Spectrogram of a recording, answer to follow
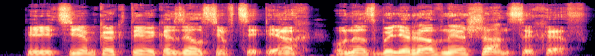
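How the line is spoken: Grumbling. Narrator (Russian): проворчал Ранвиас

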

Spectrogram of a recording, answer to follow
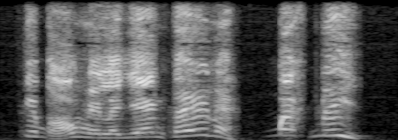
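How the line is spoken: Soldiers shouting together. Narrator (Vietnamese): Mười mấy tên lính hò hét

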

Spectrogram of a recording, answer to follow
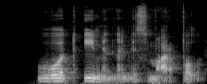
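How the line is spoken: Gloomy. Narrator (Russian): мрачно проговорил Эдвард

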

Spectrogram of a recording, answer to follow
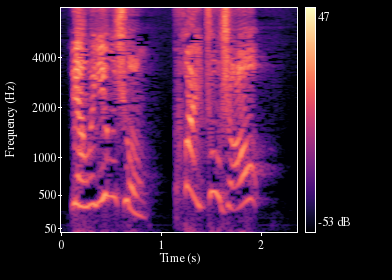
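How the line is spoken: Loud shout. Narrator (Chinese): 夏楠高声喊道

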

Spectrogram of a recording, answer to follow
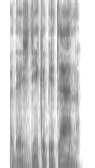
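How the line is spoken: Quiet, old man. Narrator (Russian): тихо проговорил старший рулевой, седой и умудренный жизненным опытом Фроуд Треска

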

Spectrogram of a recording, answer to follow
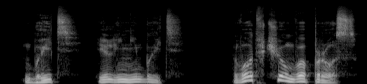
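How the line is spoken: Barely audible, pensive. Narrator (Russian): произнес он едва слышно, весь погруженный в тяжелую задумчивость

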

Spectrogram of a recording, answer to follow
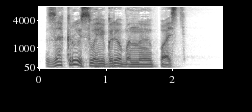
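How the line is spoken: Groaning. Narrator (Russian): Киннон аж застонал

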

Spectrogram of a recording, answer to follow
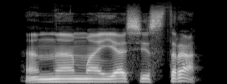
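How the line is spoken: Through clenched teeth. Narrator (Russian): Сквозь стиснутые зубы он процедил

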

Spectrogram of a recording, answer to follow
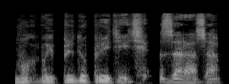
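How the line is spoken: Muttered. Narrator (Russian): Пробормотал я

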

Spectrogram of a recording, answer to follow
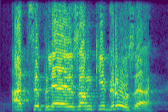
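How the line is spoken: Shout. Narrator (Russian): крикнул Каспиан

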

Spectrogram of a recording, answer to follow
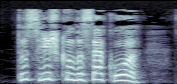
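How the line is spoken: Laughing. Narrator (Russian): засмеялся один из помощников

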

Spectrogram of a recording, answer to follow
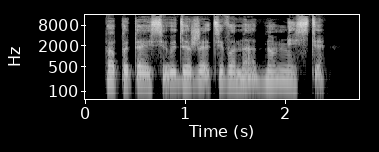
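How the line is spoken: Growled. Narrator (Russian): прорычал Шон Волк

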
